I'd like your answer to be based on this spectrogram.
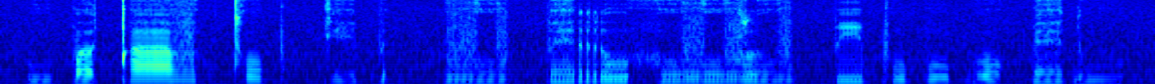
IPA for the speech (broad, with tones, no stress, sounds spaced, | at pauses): ṳ˧ p ʌ˧ ǃ a˧ v | tʰ o˨ p kː e̤˨ p | v o̤˧ v pː ɛ̤˦ r u˦ h o̤˦ v o̤˦ v l o̤˧ v pː i˦ pʼ u˧ p u˨ ɓ o˨˦ k͡p ɛ̤˦ ɗ ṳ˧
